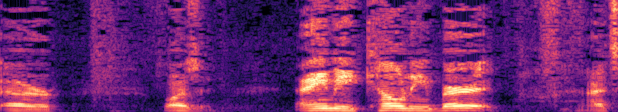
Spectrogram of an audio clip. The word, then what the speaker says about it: Amy Coney Barrett: those judges in there that are republicans especially amy coleman conan barrett or was it amy coney barrett that's how you say it uh in there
